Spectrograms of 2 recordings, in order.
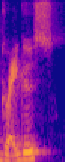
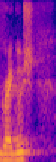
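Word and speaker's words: Greguš: every time John Champion said Gregus, it sounded to me like he was saying Grey Goose, like the vodka. – Yes. – Except as Sean Connery. But so you got thirsty, right? – But it's pronounced Gregus.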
